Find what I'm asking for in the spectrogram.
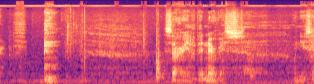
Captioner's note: clears throat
